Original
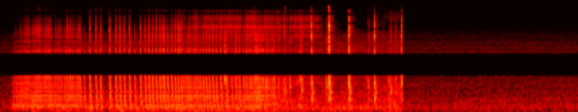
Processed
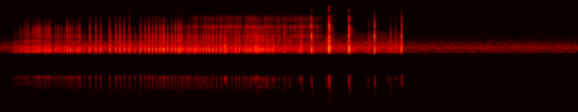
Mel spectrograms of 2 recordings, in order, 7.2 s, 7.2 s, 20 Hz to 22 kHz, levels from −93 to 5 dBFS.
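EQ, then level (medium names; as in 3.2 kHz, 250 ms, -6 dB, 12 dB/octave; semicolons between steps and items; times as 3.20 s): band-pass filter 4.5 kHz, Q 6.4; differentiator; +10.0 dB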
